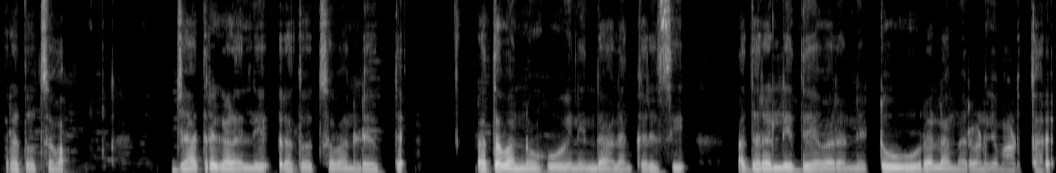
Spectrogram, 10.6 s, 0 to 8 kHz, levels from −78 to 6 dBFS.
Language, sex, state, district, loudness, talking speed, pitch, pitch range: Kannada, male, Karnataka, Dharwad, -22 LUFS, 75 wpm, 105 Hz, 100-105 Hz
